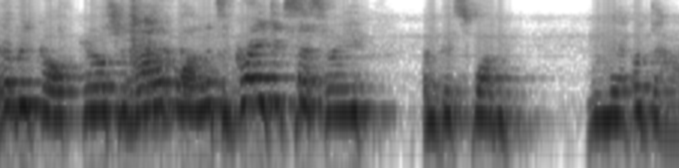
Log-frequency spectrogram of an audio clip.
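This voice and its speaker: A loud, high-pitched cartoonish character voice moves at a moderate pace with slight echo. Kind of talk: puppet show interview host. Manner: excitable, loud.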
